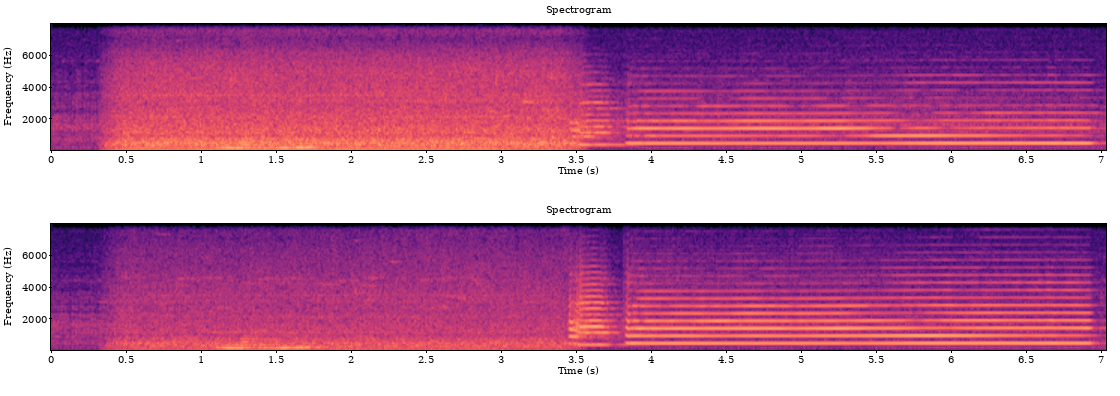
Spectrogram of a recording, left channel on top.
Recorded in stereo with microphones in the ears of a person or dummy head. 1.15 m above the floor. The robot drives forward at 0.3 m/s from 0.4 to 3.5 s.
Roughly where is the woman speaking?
Centre.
